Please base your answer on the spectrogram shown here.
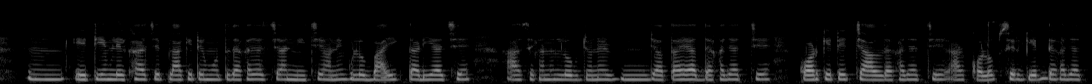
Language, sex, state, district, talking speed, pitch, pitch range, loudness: Bengali, female, West Bengal, Kolkata, 170 wpm, 225 Hz, 220-235 Hz, -38 LUFS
